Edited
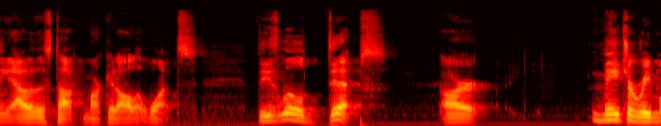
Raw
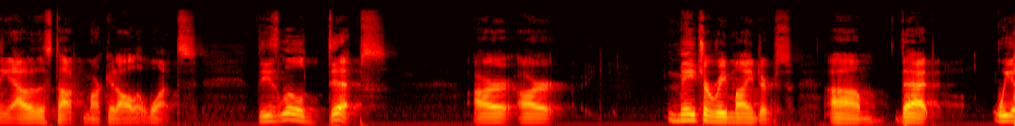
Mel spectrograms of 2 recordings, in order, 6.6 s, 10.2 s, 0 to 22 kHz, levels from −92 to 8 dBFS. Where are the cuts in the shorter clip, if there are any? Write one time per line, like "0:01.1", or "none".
0:04.4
